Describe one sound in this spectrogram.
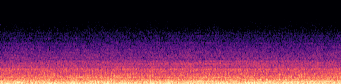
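A helicopter's rotor and engine drone steadily.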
